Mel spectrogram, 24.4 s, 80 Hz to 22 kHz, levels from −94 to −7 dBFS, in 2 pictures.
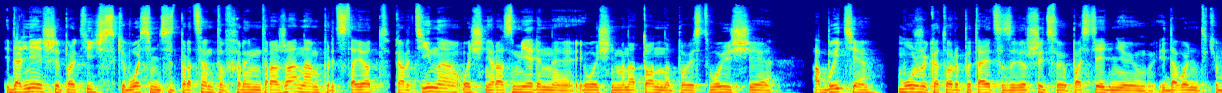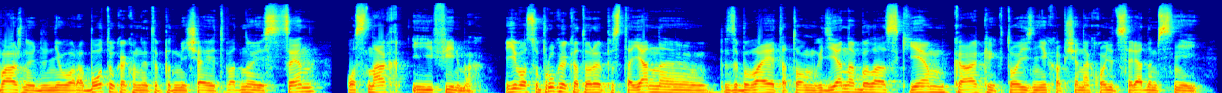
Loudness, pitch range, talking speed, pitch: -26 LUFS, 110-125 Hz, 150 wpm, 115 Hz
